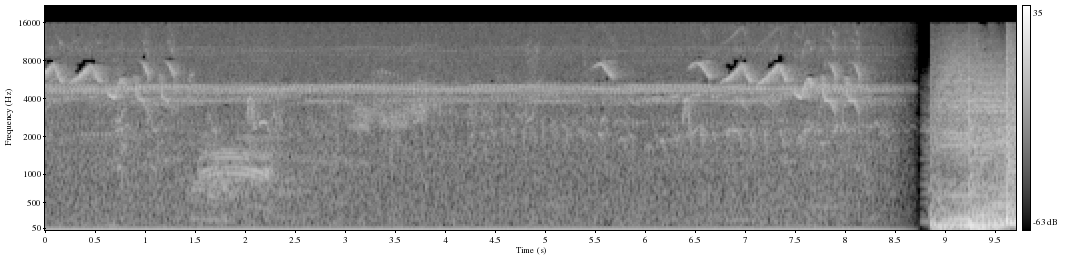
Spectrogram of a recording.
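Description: Evening countryside ambience: a steady high insect drone, with birds calling in quick rising-and-falling notes near the start and again about seven seconds in, and a short lower animal call about two seconds in. Near the end it cuts off abruptly and rock music with electric guitar begins.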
